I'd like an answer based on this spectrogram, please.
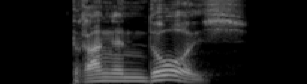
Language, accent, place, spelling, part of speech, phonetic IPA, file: German, Germany, Berlin, drangen durch, verb, [ˌdʁaŋən ˈdʊʁç], De-drangen durch.ogg
- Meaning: first/third-person plural preterite of durchdringen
